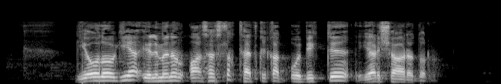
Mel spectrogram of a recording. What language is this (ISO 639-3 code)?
uig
